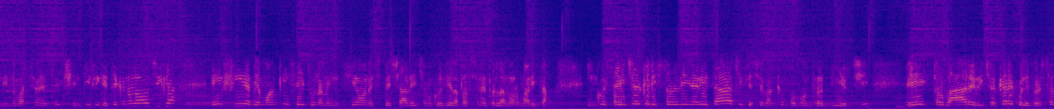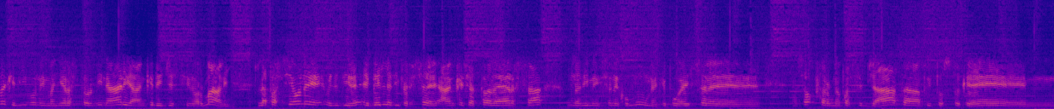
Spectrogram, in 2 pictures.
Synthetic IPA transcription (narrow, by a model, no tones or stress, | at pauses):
lːinːovat̪sːjoːneʃent̪iːfikaet̪ːekːnolɔːd͡ʒika | eiɱfiːneabːjaːmoaŋkeinseɾiːt̪ounament̪sjoːnespet͡ʃaːled̪it͡ʃaːmokozialːapasːjoːneperlanormalit̪a | iŋkwest̪aɾit͡ʃerkad̪ist̪ɾaord̪inaɾjet̪at͡ʃipjat͡ʃeːvaaŋkeumpɔkːont̪ɾad̪ːirt͡ʃiet̪ːɾovaːɾerːit͡ʃerkaːɾekwelːepersoːnek̟evːiːvonoimːanjɛːɾast̪ɾaord̪inaːɾjaaŋk̟ed̪ejd͡ʒɛst̪inormaːli | lapasːjoːnevɔːʎːod̪iːɾeɛbːɛlːad̪iperseaŋk̟eseat̪ːɾavɛrsa | unad̪imensjoːnekomuːnek̟epːwɔɛsːeɾe | nonsɔfaːɾeunapasːed͡ʒːaːt̪apjut̪ːɔst̪oke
